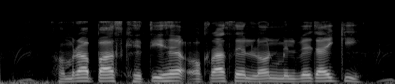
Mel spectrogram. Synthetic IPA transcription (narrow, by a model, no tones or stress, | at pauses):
hɐmɾapaːskʰeːt̪iɦɛʔɔːkɾaselɔːnmɪlwed͡ʒaːekiː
